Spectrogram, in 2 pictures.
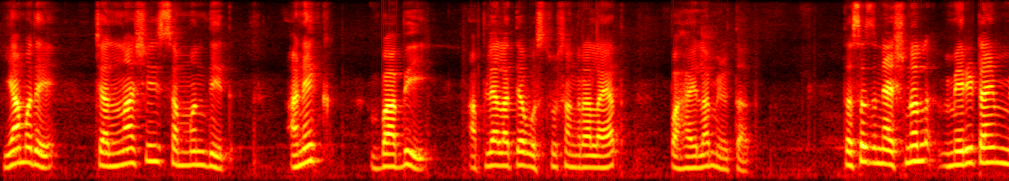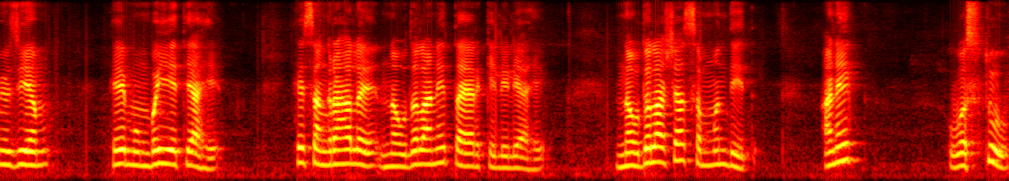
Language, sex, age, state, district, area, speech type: Marathi, male, 45-60, Maharashtra, Satara, urban, spontaneous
